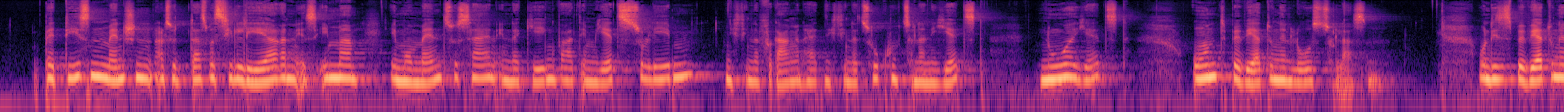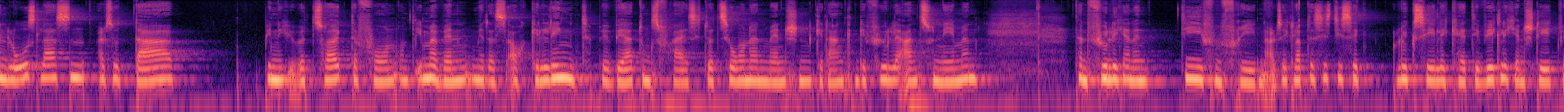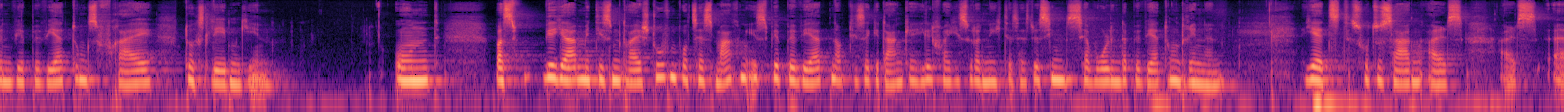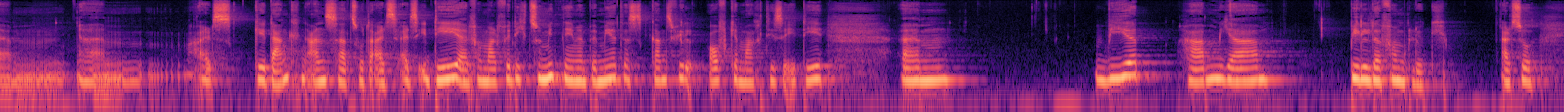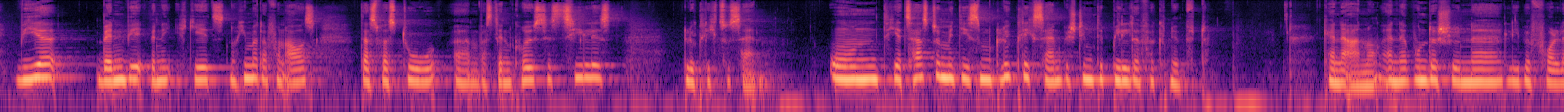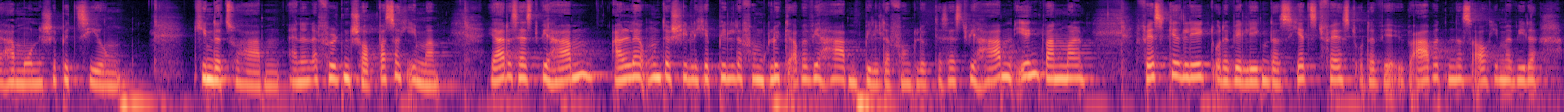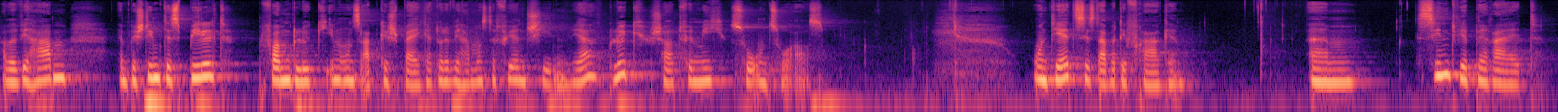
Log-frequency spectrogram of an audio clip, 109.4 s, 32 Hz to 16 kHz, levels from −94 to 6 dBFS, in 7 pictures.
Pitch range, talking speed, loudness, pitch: 175-200 Hz, 145 wpm, -20 LUFS, 185 Hz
